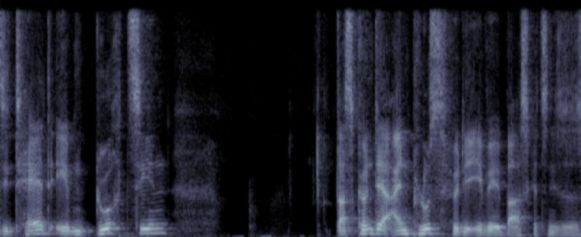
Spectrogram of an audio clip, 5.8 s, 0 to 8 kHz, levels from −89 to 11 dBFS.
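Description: Comfort noise in place of the background appears three times in brief pauses in the speech: 2.32 to 2.48 s, 2.60 to 2.88 s, and 3.00 to 3.08 s. The background, already about 50 dB below the loudest speech, gives way to a smooth, featureless hiss that drops by about 11, 6 and 9 dB. The likely cause is the sender halting transmission when no speech was detected, with the receiver synthesising noise to fill each gap.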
